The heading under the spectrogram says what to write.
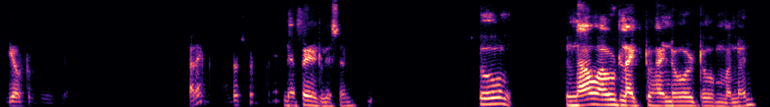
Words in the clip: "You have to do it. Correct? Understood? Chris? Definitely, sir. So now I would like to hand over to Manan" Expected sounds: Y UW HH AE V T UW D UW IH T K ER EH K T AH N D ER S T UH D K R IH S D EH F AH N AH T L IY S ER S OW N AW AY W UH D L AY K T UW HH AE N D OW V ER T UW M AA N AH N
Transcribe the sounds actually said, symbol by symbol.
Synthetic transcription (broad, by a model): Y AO T UW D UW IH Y K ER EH K T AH N D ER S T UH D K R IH D EH F AH N AH T L IY S ER S OW N AW AY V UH D L AY K T UW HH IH N D OW V ER T UW M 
